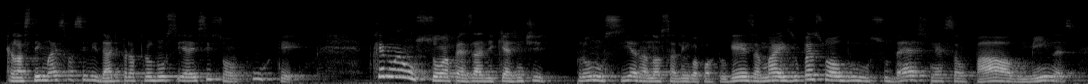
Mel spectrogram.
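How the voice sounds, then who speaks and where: A Brazilian man giving a casual pronunciation lesson as a teacher, checking in with quick tag questions and slowly repeating words as models. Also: on the high side, darkish tone. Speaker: English teacher. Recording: echoey room.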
